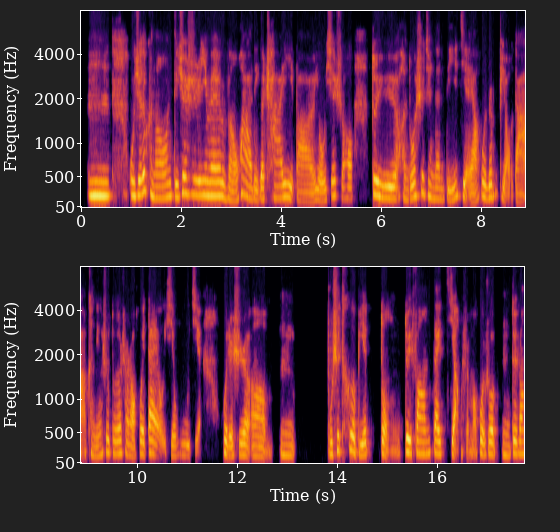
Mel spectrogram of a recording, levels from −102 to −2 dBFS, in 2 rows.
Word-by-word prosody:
嗯， 210 -1 +7 0.4
我 215 -2 +3
觉 220 +2 +4
得 270 - +7
可 255 - -6
能 180 +2 -1
的 195 -1 +2
确 245 +5 +2
是 225 -2 0
因 220 0 +3
为 210 0 +5
文 155 -8 -1
化 205 -4 -2
的 155 - -5
一 150 - -3
个 170 - +2
差 180 +2 -5
异 190 -2 +2
吧， 130 -1 -6
有 140 -2 -1
一 - - -8
些 210 +7 -1
时 180 -6 -8
候 170 -1 -3 0.4
对 220 -3 +6
于 175 -2 +3
很 165 -1 -6
多 180 +5 +1
事 245 +4 -2
情 200 -6 -4
的 165 - -3
理 150 +5 -2
解 200 -3 -1
呀， - - -1
或 200 -4 0
者 185 +2 +1
表 - - -6
达， - - -4
肯 180 -6 -6
定 150 +4 -6
是 200 +1 -2
多 185 -1 -4
多 190 +1 +2
少 180 -3 -4
少 135 -4 +1
会 180 +2 +1
带 190 +1 +3
有 - - -3
一 - - -10
些 155 - -5
误 165 +1 -8
解， - - -9 0.4
或 190 -3 +4
者 145 - +1
是， 165 +2 -1
呃， 150 -3 -1 0.2
嗯， 160 -3 -6 0.6
不 175 - -1
是 230 +6 +2
特 215 0 +1
别 165 +1 +1 0.3
懂 215 +4 -1
对 200 -2 +8
方 185 -2 0
在 185 -2 +4
讲 185 - +1
什 - - -9
么。 - - -6
或 195 - +2
者 165 - -3
说， 180 -1 +4 0.2
嗯， 160 -2 -6
对 190 0 +3
方 180 0 0
180 Hz, 250 characters per minute, -20 LUFS, 165-205 Hz, 0.6 s, 对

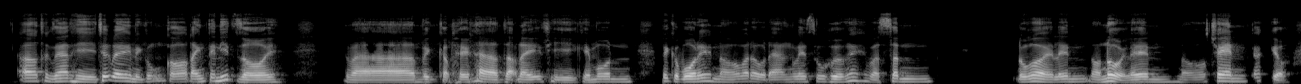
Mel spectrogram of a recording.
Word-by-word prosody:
Ơ, 150 0 +2
thực 150 -4 -5
ra 145 +1 +2
thì 125 -3 0
trước 185 - +3
đây 165 -3 +4
thì 150 - 0
mình 120 -4 -3
cũng 135 - -7
có 125 +1 0
đánh 130 +1 +1
tennis 170 +7 0
rồi 110 0 +2 0.7
và 105 -1 +1 0.6
mình 120 -1 -2
cảm - - -2
thấy 115 -1 0
là 120 -4 +5
dạo - - +2
này 115 0 +1
thì 120 - -7 0.2
cái 105 - -2
môn 125 +1 -4 0.3
pickleball 130 -3 +3
ấy 155 +1 0
nó 120 -1 -4
bắt 135 - -1
đầu 125 -4 -1
đang 115 +2 -4
lên 125 0 -1
xu 130 -1 -5
hướng 125 0 +1
ấy, 170 0 -2
và 105 - -2
sân 130 +1 -3 0.9
đúng 120 +1 0
rồi, 130 -5 +4
lên 125 +2 -2
nó 115 -2 -1
nổi 130 -4 +5
lên, 115 +2 0
nó 110 - -9 0.2
trend 150 -2 +4
các 165 - -8
kiểu, - - 0
125 Hz, 210 wpm, -23 LUFS, 115-135 Hz, 0.9 s, là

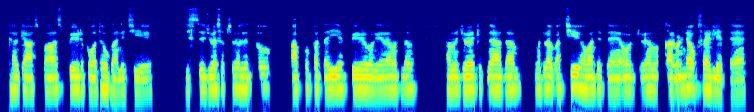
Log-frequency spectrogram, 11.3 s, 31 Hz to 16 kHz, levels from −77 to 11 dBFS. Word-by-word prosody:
घर 110 -1 -1
के 115 +1 -5
आसपास 110 +2 +2
पेड़-पौधे 115 -1 0
उगाने 105 -2 0
चाहिए, 100 0 -5 0.5
जिससे 110 +2 -4
जो 115 +2 -1
है 115 - +4
सबसे 120 0 -6
पहले 115 -1 0
तो 125 +2 -5 0.4
आपको 115 +2 +1
पता 115 -1 -1
ही 110 +1 +2
है 115 0 +1
पेड़ 115 -1 +2
वग़ैरह 110 0 +1
मतलब 115 +1 -4 0.5
हमें 110 0 +2
जो 115 +1 +3
है 115 - +4
कितना 120 -1 -3
ज़्यादा 115 0 +3 0.3
मतलब 115 0 +2
अच्छी 125 +3 +1
हवा 115 -1 +3
देते 110 -2 -5
हैं 105 0 0
और 110 +1 +1
जो 105 - -6
है 110 - 0
कार्बन 110 +1 +5
डाइऑक्साइड 115 -2 +3
लेते 105 -3 -2
हैं 95 +1 -1
115 Hz, 190 wpm, -23 LUFS, 110-115 Hz, 0.5 s, कार्बन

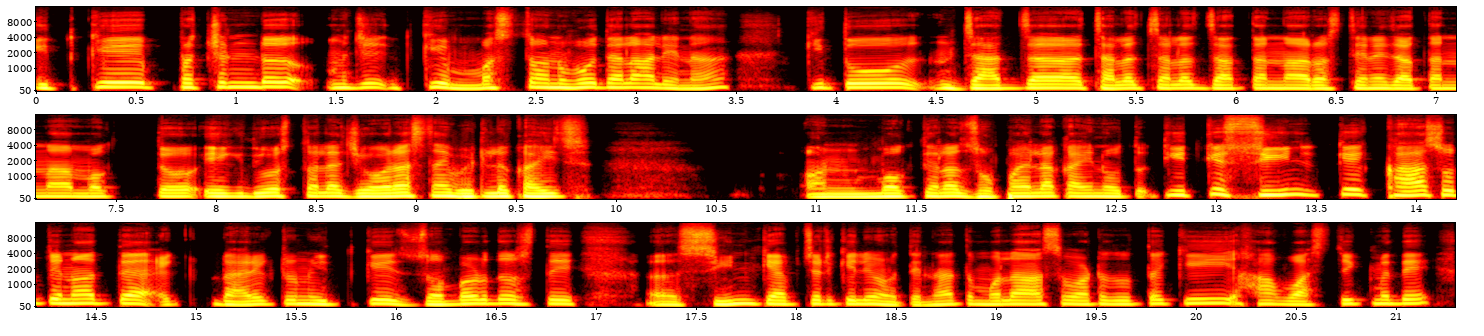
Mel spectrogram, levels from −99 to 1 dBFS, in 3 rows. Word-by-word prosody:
इतके 195 +7 +1 0.2
प्रचंड 195 +2 -1 0.3
म्हणजे 160 +2 -2
इतके 165 +4 -3 0.2
मस्त 155 +5 -3
अनुभव 175 -1 +3
त्याला 175 0 0
आले 155 -4 -1
ना, 130 +4 -2 0.4
की 165 - -5
तो 175 - +4 0.5
जात-जात, 150 +2 +2
चालत-चालत 145 +1 -1
जाताना, 145 0 -1
रस्त्याने 140 +1 -2
जाताना, 140 +1 -1
मग 130 0 -1 0.2
तो 140 0 +1
एक 135 -1 +3
दिवस 145 +2 +2
त्याला 145 -1 +1
जेवायलाच 135 +3 +5
नाही 155 -1 +6
भेटलं 135 +1 +7
काहीच. 130 -1 +5 1.1
अन् 120 +1 +2
मग 135 +1 +7
त्याला 150 0 +3
झोपायला 140 +3 +3
काही 140 -1 +1
नव्हतं. 130 -3 0
ते 195 - 0
इतके 215 +5 0
सीन 195 +4 +2
इतके 215 +3 -3
खास 185 +1 +1
होते 185 -1 0
ना, 180 +1 +1
त्या 175 -2 +1
एक 130 - -7 0.2
डायरेक्टरने 145 +4 -1
इतके 155 +4 -2 0.2
जबरदस्त 160 +4 -1
अ, 150 -5 -6
सीन 140 +8 +1
कॅप्चर 155 0 -1
केले 155 -1 -1
होते 120 -4 -3
ना, 130 +5 -2
तर 155 - -4
मला 145 +1 -1
असं 155 +2 -4
वाटत 150 0 -3
होतं, 150 +2 -4
की 185 +1 -3
हा 155 0 -4
वास्तविकमध्ये 165 +6 -4
150 Hz, 160 wpm, -19 LUFS, 140-165 Hz, 1.1 s, भेटलं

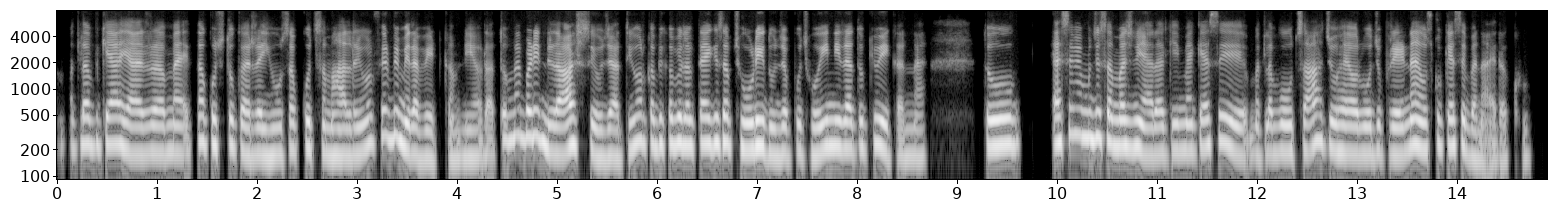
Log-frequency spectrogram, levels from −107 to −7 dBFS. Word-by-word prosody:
मतलब 225 +1 -2
क्या 230 0 +2
यार 185 -2 +1
मैं 190 -1 -1
इतना 245 +4 -3
कुछ 225 -2 -2
तो 225 - -1
कर 190 -3 -1
रही 175 0 0
हूँ, 180 +1 -3
सब 200 +2 -4
कुछ 215 -1 -1
सँभाल 175 -2 -2
रही 180 +1 -2
हूँ 205 - 0
और 235 - -4
फिर 285 +4 -4
भी 270 +1 0
मेरा 205 -6 +4
वेट 160 -2 -4
कम - - -7
नहीं 170 +1 -5
हो - - -6
रहा, - - -6
तो 260 - -4
मैं 270 +2 -1
बड़ी 280 +1 +3
निराश-सी 200 -1 +2
हो 170 - -1
जाती 170 +2 -3
हूँ 230 - +1
और - - -2
कभी-कभी 230 +1 +1
लगता 225 +1 +1
है 230 - +3
कि 235 - +3
सब 240 -1 +2
छोड़ 205 -1 +3
ही 220 - +7
दूँ 180 -3 -2
जब 185 -1 -1
कुछ 190 -2 -7
हो 180 - -1
ही 200 +4 +3
नहीं 220 -1 +3
रहा 210 -1 +3
तो - - -8
क्यों 225 +3 -1
ये 205 - +3
करना 170 0 -6
है? 170 - -9 0.6
तो 225 +1 +5 0.3
ऐसे 240 +6 +2
में 300 - -3
मुझे 275 -1 +3
समझ 220 -4 +3
नहीं 210 -1 +3
आ 180 - -2
रहा 185 0 0
कि 195 +2 -4
मैं 195 0 -1
कैसे 220 -3 0
मतलब 185 +1 -5
वो 190 0 0
उत्साह 205 +5 -1
जो 215 -4 -1
है 190 -1 +1
और 180 - +2
वो 185 0 0
जो 190 +1 -5
प्रेरणा 180 +4 +1
है, 225 - +5
उसको 210 +2 -1
कैसे 220 0 0
बनाए 170 -3 -5
रखूँ? 165 - -12
205 Hz, 305 wpm, -24 LUFS, 185-225 Hz, 0.6 s, ही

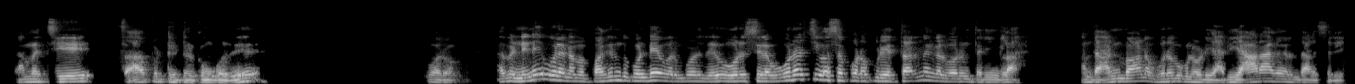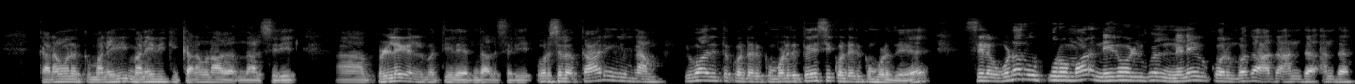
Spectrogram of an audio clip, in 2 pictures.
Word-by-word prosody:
சமைச்சு 120 +3 -2 0.6
சாப்பிட்டுட்டிருக்கும்போது 105 -4 +1 1.9
வரும். 105 -2 -4 0.4
அப்ப 135 +5 -1
நினைவுகள 215 +4 +3
நம்ம 150 -1 -1
பகிர்ந்து 185 +6 0
கொண்டே 165 +2 +4
வரும்பொழுது, 150 -2 -3 0.2
ஒரு 150 +1 +3
சில 155 -2 +2 0.2
உணர்ச்சிவசப்படக்கூடிய 180 -8 +1
தருணங்கள் 160 -2 -1
வரும் 130 -1 -2
தெரியுங்களா? 110 0 0 0.7
அந்த 110 - -1
அன்பான 145 +3 0 0.2
உறவுகளோடு 125 -4 -2
அது 110 - -3
யாராக 135 +3 +2
இருந்தாலும் 105 -3 -4
சரி. 90 -1 -8 0.5
கணவனுக்கு 120 +1 0
மனைவி, 115 +4 0
மனைவிக்கு 120 0 0
கணவனாக 110 0 +1
இருந்தாலும் 100 -1 -3
சரி, 95 +1 0 0.5
அ - - -7 0.3
பிள்ளைகள் 140 0 +2
மத்தியிலே 110 -1 -1
இருந்தாலும் 105 -1 -1
சரி, 100 0 -3 0.2
ஒரு 135 - +2
சில 140 -1 +4 0.2
காரியங்களை 175 +1 0
நாம் 120 -1 -1 0.3
விவாதித்துக் 175 -1 +1
கொண்டிருக்கும்பொழுது 135 0 +1
பேசிக்கொண்டிருக்கும் 145 -7 +1
பொழுது 100 -5 +1 0.7
சில 175 0 +3 0.2
உணர்வு 230 +2 +2
பூர்வமான 195 +2 +4 0.2
நிகழ்வுகள் 180 -1 +2
நினைவுக்கு 180 0 0
வரும்போது, 145 +1 0
அது 130 +1 -3
அந்த 130 0 -4 0.2
அந்த 125 -1 -3
135 Hz, 110 wpm, -23 LUFS, 115-165 Hz, 1.9 s, கொண்டே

